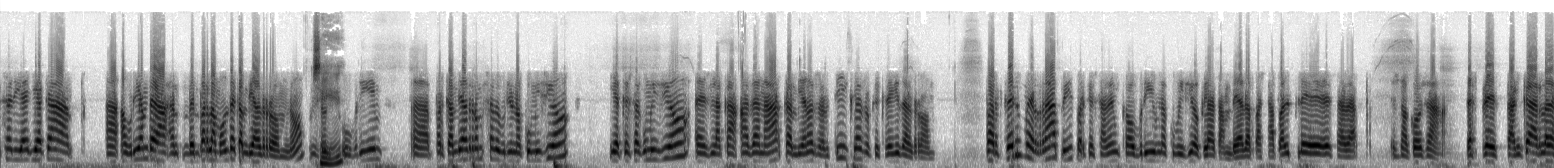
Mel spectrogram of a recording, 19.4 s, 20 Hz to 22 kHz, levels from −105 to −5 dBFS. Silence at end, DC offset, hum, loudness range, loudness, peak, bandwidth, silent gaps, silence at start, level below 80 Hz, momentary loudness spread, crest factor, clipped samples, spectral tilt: 0 s; under 0.1%; none; 3 LU; -14 LUFS; 0 dBFS; 13.5 kHz; none; 0.05 s; -42 dBFS; 8 LU; 14 dB; under 0.1%; -5 dB/octave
